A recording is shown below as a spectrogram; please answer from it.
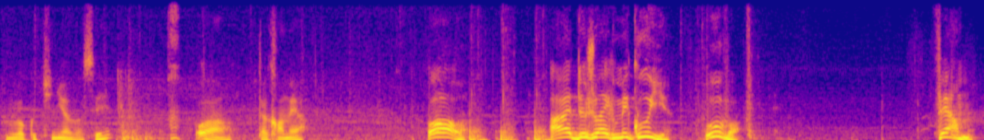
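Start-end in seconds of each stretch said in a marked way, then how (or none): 4.3-9.7 yelling. Real, not acted. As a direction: shout at the door. Yelling at the game door.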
